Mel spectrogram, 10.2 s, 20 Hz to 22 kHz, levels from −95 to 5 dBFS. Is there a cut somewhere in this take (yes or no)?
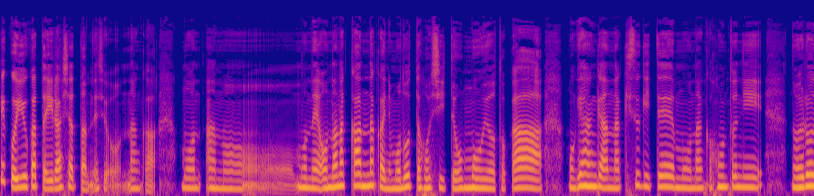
no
